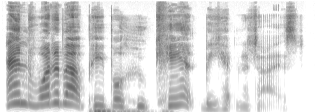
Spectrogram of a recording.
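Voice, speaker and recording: An affectionate girlfriend with strong opinions and a nerdy streak, acted by a woman for an audio roleplay. Her pitch moves animatedly as she explains things in a playful, fussy way. The sound is dry and intimate, like a one-sided chat between partners. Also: huge pitch swings, brisk, fairly bright tone, no room sound, heavily acted. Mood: animated, opinionated.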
